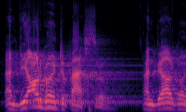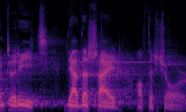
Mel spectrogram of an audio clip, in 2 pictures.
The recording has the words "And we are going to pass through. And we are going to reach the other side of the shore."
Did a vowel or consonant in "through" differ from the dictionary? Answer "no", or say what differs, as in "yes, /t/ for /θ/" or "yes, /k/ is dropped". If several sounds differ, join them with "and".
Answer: yes, /t/ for /θ/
